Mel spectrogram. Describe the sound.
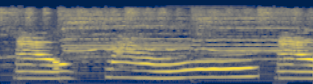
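A person imitates a cat meowing: a short mew, a long drawn-out gliding meow, then another short one starting. The voiced, fairly loud calls are heard alone, without talking.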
